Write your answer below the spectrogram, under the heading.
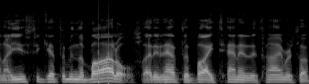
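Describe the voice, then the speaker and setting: A man speaks at a very fast pace in a medium pitch, in a very clean recording with a silent background. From Philadelphia area, US. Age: 70s. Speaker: person in long-term recovery, commercial real estate broker. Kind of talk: personal testimony in a radio interview.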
